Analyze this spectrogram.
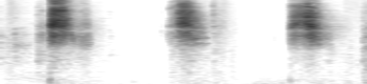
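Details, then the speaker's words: A female streamer gives three quick sneezes in a row, each a sharp hissing burst preceded by a brief breath. "No entiendo, no entiendo por qué. No entiendo por qué me está dando tanto así alergia. Ay, o sea, ya van muchas veces que estornudo, ¿no?"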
